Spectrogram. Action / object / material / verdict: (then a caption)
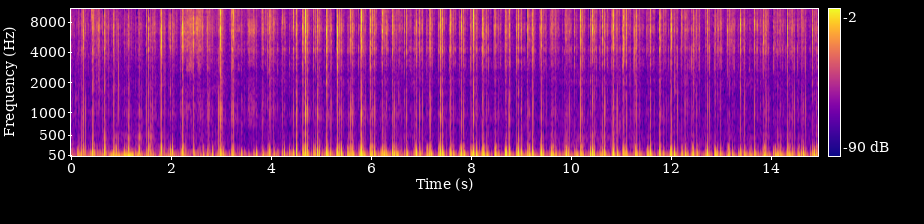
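tap / plastic funnel / plastic / none. Fingertips tap and rub the outer surface of a hollow, empty blue plastic funnel whose wide mouth is held over the microphone. The result is a rapid, uneven stream of short, deep, hollow thumps, with faint brushing texture between them.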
